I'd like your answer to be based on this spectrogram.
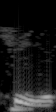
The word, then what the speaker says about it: Hsi: The man was, you may have read about him, Pastor Xi, it's spelled HSI.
